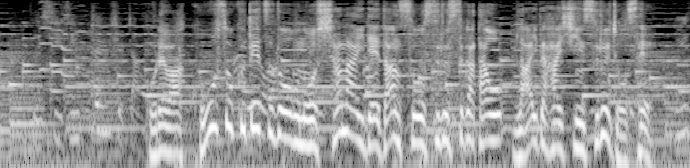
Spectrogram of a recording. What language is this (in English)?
Japanese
